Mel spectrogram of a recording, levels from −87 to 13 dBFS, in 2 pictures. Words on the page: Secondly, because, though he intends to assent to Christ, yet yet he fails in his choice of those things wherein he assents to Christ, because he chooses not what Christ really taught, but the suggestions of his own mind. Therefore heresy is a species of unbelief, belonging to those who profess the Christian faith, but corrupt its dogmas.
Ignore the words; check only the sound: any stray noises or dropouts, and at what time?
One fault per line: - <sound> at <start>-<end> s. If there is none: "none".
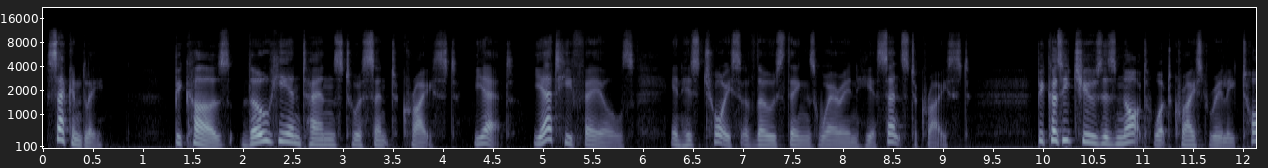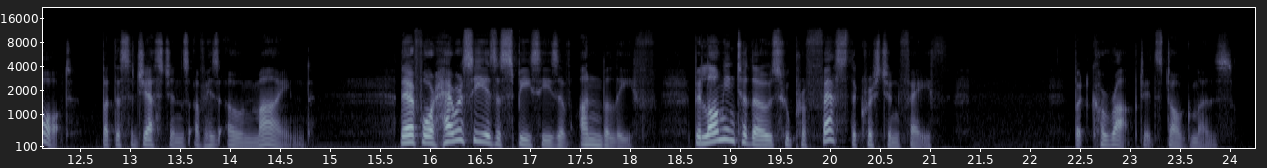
none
